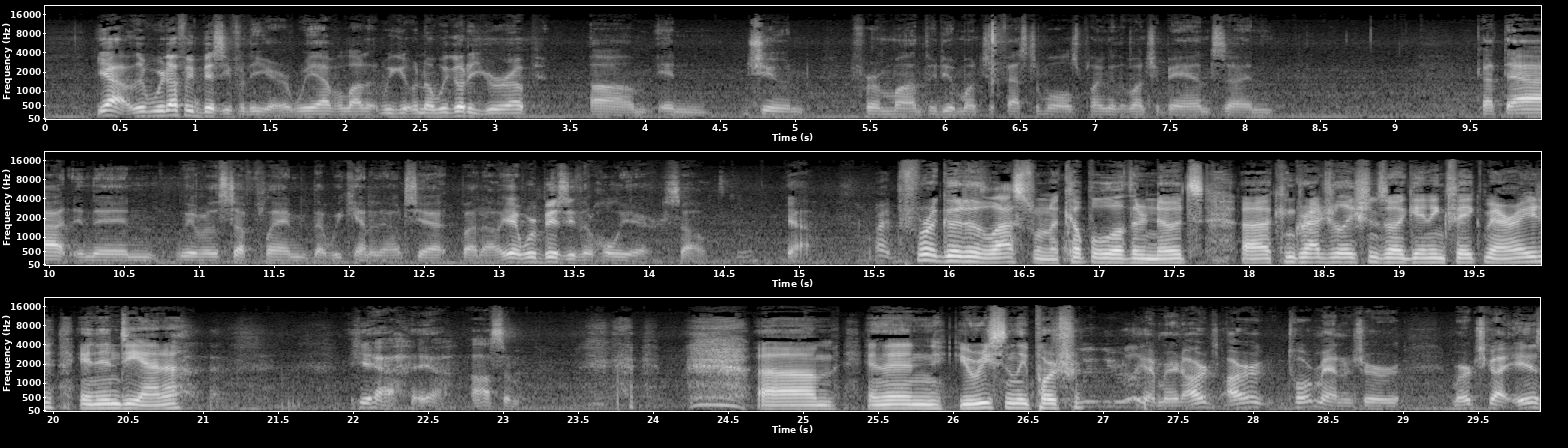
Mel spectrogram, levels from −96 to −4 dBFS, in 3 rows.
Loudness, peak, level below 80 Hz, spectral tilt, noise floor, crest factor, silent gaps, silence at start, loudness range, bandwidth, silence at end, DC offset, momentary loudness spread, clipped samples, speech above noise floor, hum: -22 LUFS; 0 dBFS; -68 dBFS; -3 dB/octave; -50 dBFS; 22 dB; none; 0.35 s; 14 LU; 17 kHz; 0 s; under 0.1%; 18 LU; under 0.1%; 27 dB; none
